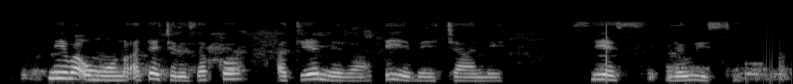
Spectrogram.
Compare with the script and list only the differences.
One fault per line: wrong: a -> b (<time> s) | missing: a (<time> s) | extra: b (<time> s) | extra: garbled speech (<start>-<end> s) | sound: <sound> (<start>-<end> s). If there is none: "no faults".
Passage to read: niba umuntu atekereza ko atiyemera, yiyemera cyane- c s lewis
no faults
